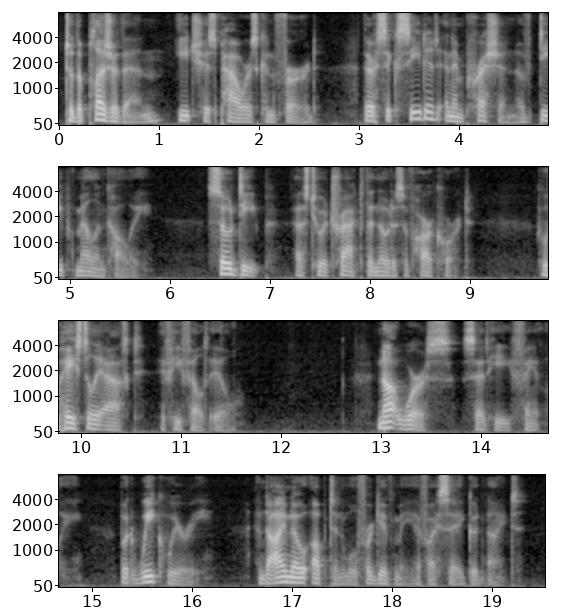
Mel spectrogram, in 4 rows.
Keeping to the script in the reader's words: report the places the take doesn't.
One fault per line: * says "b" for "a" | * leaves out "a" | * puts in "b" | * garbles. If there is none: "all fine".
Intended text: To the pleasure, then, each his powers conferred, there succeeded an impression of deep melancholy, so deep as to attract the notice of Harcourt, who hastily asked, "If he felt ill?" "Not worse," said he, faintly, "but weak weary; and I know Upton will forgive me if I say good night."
all fine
